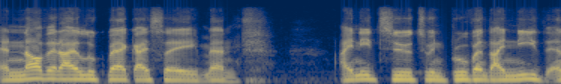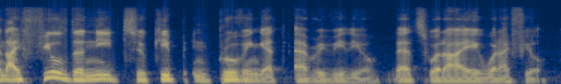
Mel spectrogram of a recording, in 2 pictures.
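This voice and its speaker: A man with a Portuguese accent talks at medium pitch and a moderate pace, his tone bright and sharp and his intonation lively, in a very clean recording with a silent background and a dry, close sound with no echo. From central Portugal. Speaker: tech youtuber. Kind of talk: casual chat. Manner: halting.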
